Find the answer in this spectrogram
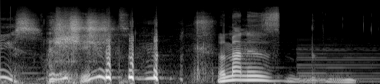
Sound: laugh

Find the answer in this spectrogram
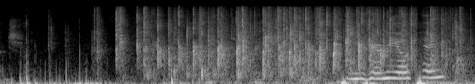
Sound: clapping

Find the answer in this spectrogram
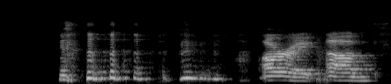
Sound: laughs

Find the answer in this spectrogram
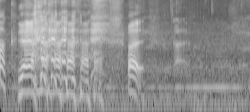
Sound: laughter

